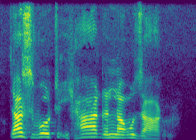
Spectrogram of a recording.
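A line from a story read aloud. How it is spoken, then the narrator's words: Calling out. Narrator (German): rief der kleine Tiger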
